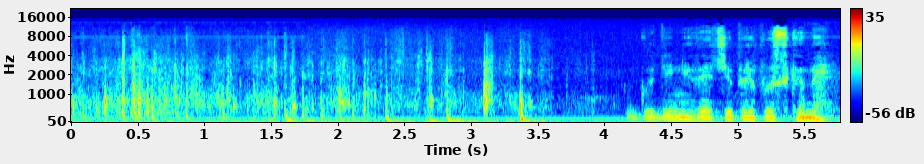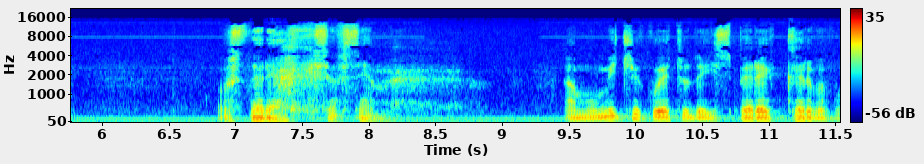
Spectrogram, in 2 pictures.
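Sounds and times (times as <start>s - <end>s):
horse hooves galloping: 0.0s - 4.1s
faint steady hum: 0.0s - 11.5s
speech: 4.3s - 5.8s, 6.9s - 8.3s, 9.5s - 11.5s.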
